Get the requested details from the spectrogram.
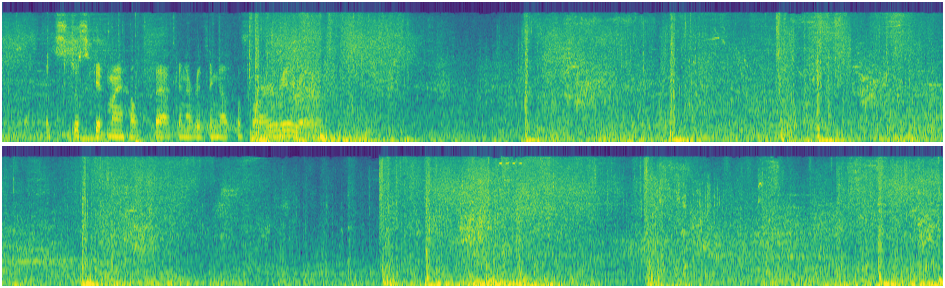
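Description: Video game gunfire and blasts crack and boom.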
